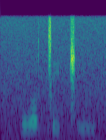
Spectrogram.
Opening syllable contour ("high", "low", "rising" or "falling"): high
